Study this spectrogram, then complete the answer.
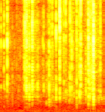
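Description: Wax paper wrapping around a three-piece razor crinkles during an unboxing, a burst of close, crisp crackles and rustles arriving in quick irregular bursts, with no talking.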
